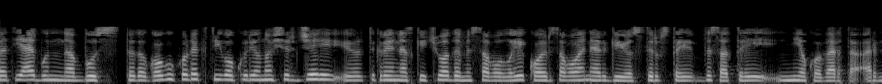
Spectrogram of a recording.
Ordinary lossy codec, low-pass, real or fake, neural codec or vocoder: MP3, 24 kbps; 7.2 kHz; fake; codec, 16 kHz, 0.7 kbps, FocalCodec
